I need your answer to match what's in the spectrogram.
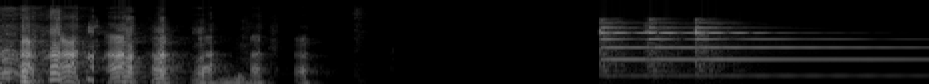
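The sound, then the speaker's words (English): After a burst of chuckling laughter and a short silence, a handbell is rung three quick times in a tavern to call last orders, its bright metallic tone sustaining and slowly fading away, clear. “Oh, and that bell. That was for last orders, so we'll be closing the tavern soon.”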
